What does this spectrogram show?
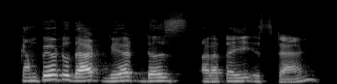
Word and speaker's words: Arattai: No, not earth-shattering, but at least pronunciation was a bit easier. Aratai.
